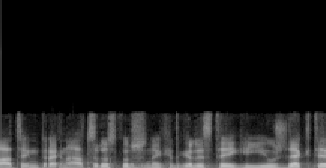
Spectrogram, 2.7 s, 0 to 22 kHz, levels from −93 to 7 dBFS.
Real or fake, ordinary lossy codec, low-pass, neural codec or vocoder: fake; AAC, 64 kbps; 7.2 kHz; codec, 16 kHz, 0.8 kbps, ZipCodec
